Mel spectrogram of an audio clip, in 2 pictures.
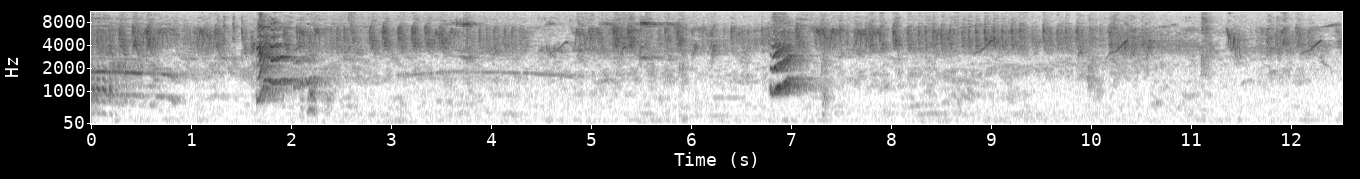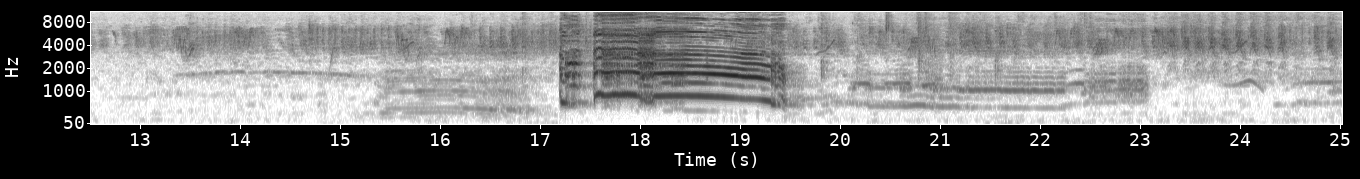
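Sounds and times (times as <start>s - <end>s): small birds chirping: 0.0s - 25.0s
rooster crowing: 15.4s - 23.1s.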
